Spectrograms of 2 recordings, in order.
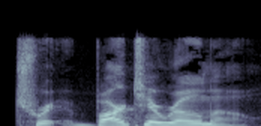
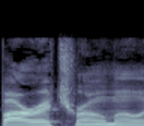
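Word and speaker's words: Bartiromo: Maria Bar Bartromo, not Baratromo, as I once thought, but I think I said it right all day long here.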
